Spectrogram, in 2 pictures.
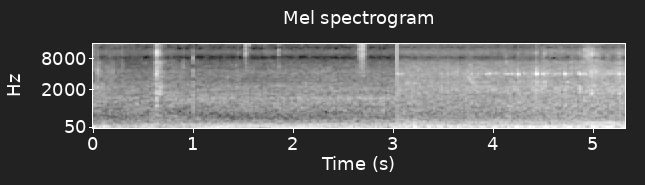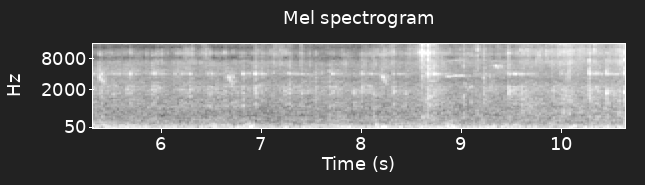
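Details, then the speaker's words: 2009 Chevy Silverado 1500 4x4, 4.8 L, driving: heavy low drone with occasional knocks from the front end; both front CV axles badly worn, to be replaced. "We're going to be replacing both front CV axles. They are shot. Wait till you hear it."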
